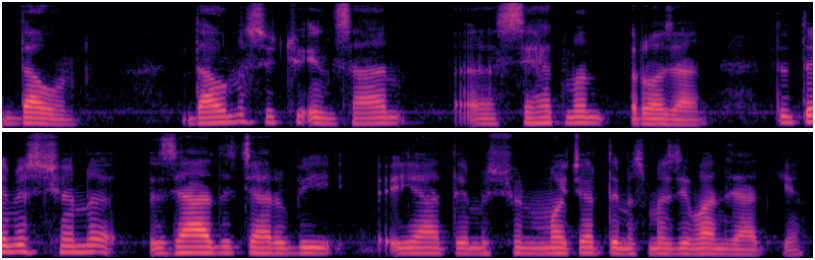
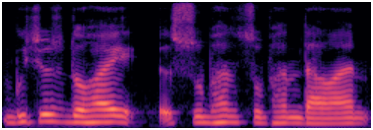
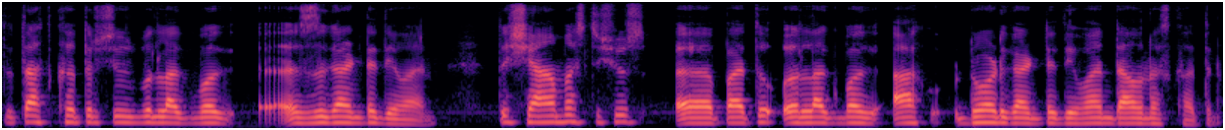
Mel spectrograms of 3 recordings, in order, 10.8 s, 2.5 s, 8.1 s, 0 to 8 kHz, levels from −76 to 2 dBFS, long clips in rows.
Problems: none marked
